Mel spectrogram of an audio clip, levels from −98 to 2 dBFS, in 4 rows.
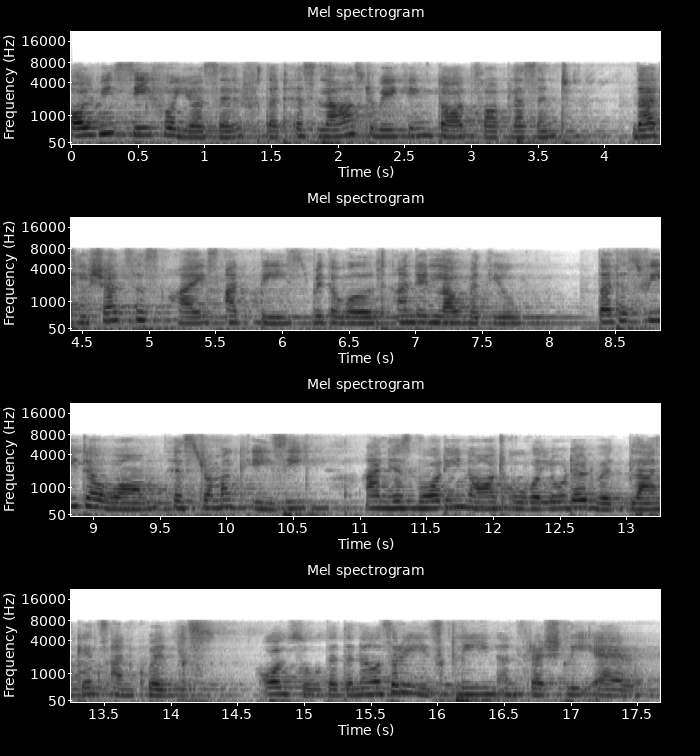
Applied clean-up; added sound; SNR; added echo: none; none; none; reverberation time 2.1 s.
